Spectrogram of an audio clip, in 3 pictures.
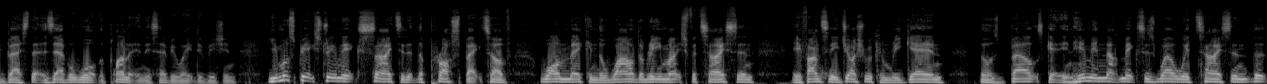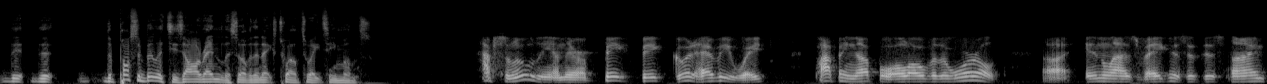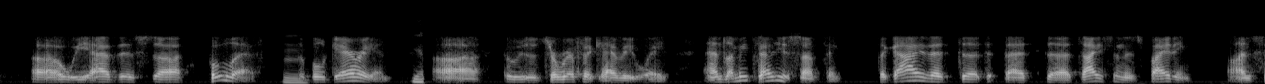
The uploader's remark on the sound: We start the week off with a telephone call.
